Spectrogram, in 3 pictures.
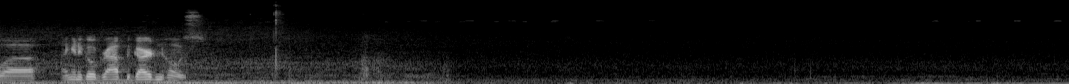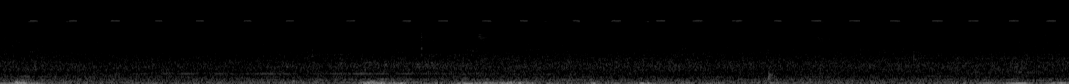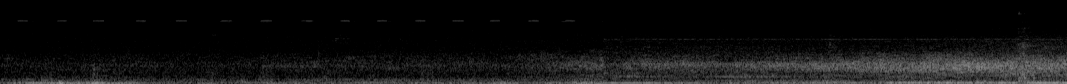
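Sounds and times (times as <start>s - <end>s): insect chirping: 1.7s - 32.0s
low rumbles and thumps: 2.1s - 4.7s, 29.1s - 32.0s.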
